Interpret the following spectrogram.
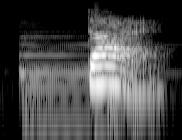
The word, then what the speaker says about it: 带: to take or bring also pronounced die remember both verbs use the same pronunciation but different Chinese characters if you want to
